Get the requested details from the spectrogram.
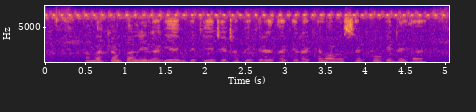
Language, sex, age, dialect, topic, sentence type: Magahi, male, 18-24, Central/Standard, agriculture, statement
